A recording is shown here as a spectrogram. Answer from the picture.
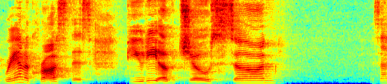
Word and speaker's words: Joseon: And I ran across this Beauty of Joseon. Is that how you say it? Yeah, Beauty of Joseon.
